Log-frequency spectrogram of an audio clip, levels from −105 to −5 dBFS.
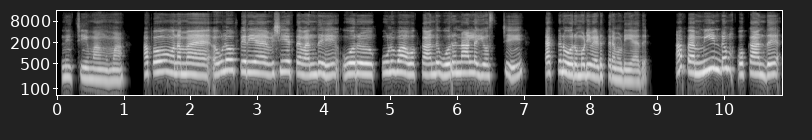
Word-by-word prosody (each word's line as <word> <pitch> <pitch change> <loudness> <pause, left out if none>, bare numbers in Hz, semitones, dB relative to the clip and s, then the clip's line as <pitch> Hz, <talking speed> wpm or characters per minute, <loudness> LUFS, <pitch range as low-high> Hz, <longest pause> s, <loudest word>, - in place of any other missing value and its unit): நிச்சயமாங்க 190 -4 -5
மா. 170 - -3 0.4
அப்போ 280 +2 0 0.3
நம்ம 260 0 +2 0.4
எவ்ளோ 305 +6 +1 0.2
பெரிய 290 -1 +3 0.2
விஷயத்த 300 +1 -2 0.2
வந்து 255 +3 -1 0.4
ஒரு 270 0 +4 0.3
குழுவா 295 +1 0
உட்கார்ந்து 255 +1 -1
ஒரு 265 +3 +2
நாள்ல 280 0 +4
யோசிச்சு, 235 0 -6 0.5
டக்குனு 280 +2 -1
ஒரு 240 -1 +2
முடிவு 245 -1 +1
எடுத்துற 220 -1 -5
முடியாது. 170 -2 -4 0.5
அப்ப 415 -6 -5 0.2
மீண்டும் 360 +1 +2 0.2
உட்கார்ந்து 255 -2 +1
265 Hz, 120 wpm, -22 LUFS, 235-290 Hz, 0.5 s, ஒரு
